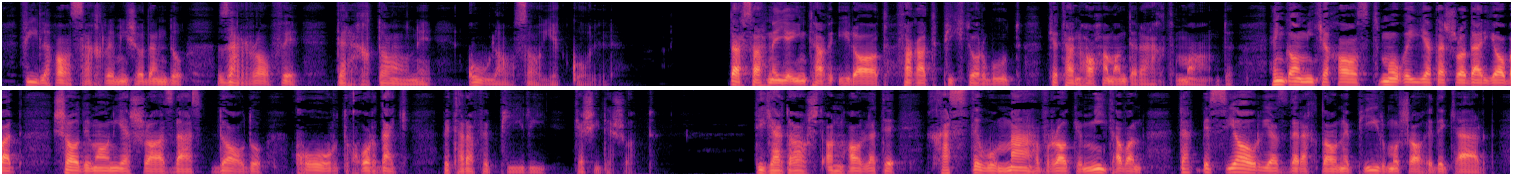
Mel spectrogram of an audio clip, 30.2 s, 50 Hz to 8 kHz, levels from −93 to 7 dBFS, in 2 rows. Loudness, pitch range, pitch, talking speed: -24 LUFS, 80-100 Hz, 90 Hz, 110 wpm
